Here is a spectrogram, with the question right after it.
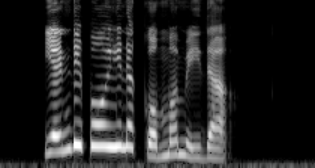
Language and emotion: Telugu, neutral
